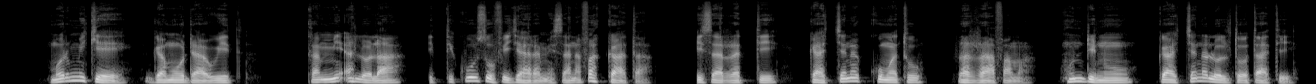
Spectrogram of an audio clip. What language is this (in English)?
Oromo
